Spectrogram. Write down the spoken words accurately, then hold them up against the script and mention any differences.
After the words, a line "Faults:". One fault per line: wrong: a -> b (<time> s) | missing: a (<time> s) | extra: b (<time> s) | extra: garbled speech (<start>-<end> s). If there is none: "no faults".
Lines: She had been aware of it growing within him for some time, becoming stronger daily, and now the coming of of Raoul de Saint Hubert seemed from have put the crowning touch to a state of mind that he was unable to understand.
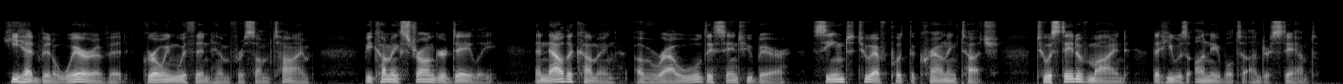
He had been aware of it growing within him for some time, becoming stronger daily, and now the coming of Raoul de Saint Hubert seemed to have put the crowning touch to a state of mind that he was unable to understand.
Faults:
wrong: She -> He (0.0 s)
missing: of (6.5 s)
wrong: from -> to (8.6 s)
